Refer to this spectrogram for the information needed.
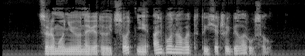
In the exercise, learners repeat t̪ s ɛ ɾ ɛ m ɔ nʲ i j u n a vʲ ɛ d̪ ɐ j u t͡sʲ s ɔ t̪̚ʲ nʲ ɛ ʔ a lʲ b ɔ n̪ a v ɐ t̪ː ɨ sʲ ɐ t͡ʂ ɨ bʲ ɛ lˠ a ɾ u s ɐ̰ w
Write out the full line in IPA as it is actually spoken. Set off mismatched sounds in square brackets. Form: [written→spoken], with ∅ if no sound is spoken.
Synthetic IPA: t̪ s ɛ ɾ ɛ m ɔ nʲ i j u n a vʲ ɛ d̪ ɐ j u t͡sʲ s ɔ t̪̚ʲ nʲ [ɛ→i] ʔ a lʲ b ɔ n̪ a v ɐ t̪ː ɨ sʲ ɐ t͡ʂ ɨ bʲ ɛ lˠ a ɾ u s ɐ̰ w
